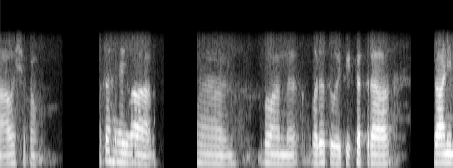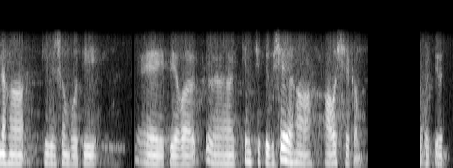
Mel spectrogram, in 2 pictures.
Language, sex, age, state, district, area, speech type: Sanskrit, female, 60+, Karnataka, Mysore, urban, conversation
